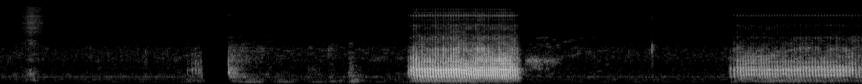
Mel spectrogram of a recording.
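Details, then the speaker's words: Snoring from a sleeping flat-faced (brachycephalic) dog; these dogs snore loads, which can indicate a breathing problem rather than being funny. "So you can hear him snoring, yeah? So these dogs snore loads."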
